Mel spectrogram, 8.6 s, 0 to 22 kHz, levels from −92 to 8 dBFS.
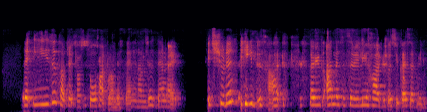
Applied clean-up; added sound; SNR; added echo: neural mask model Resemble Enhance denoiser.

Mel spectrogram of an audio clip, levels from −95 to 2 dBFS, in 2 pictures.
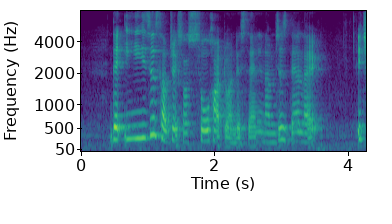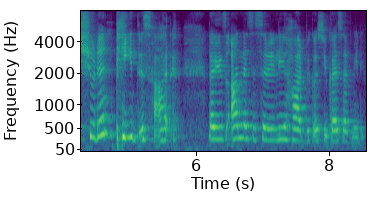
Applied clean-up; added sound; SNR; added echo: none; none; none; none.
